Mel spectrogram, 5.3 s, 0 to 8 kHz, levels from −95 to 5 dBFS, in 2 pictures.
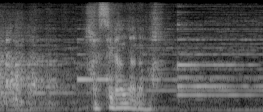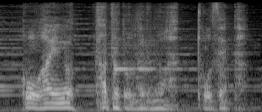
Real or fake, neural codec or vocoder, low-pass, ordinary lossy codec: fake; codec, 44.1 kHz, 2.6 kbps, SNAC; 7.2 kHz; AAC, 48 kbps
